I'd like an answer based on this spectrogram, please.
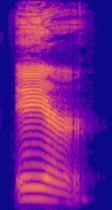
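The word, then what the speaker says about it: heir: ice cream air it's trick you want to pronounce air what is an air air it's a person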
